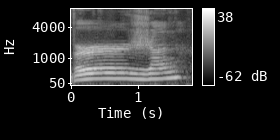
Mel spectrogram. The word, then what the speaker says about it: version: In version, it's the zh sound.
